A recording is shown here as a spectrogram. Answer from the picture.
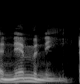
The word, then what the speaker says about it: anemone: It's A-T-H-S. – It's asthma. Yes. – The frog princess hates when people say anemone. – Anemone. – It's an anemone. – Anemone, it is, yeah.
